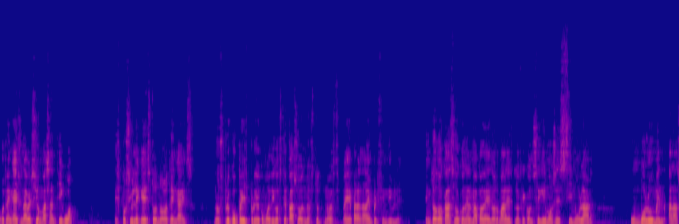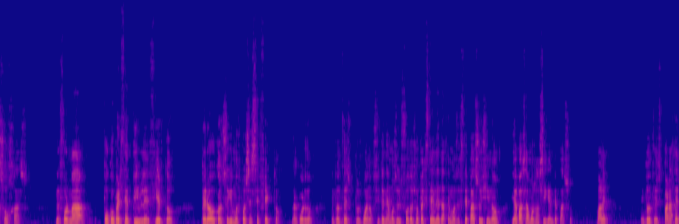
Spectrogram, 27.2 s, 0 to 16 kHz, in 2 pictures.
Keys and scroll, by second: 8.2 space.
